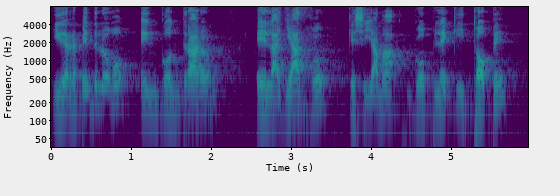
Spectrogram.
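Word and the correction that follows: Göbekli Tepe: Eh, bien está Gobekli Tepe.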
